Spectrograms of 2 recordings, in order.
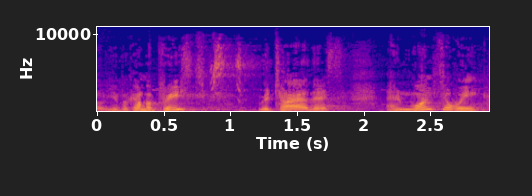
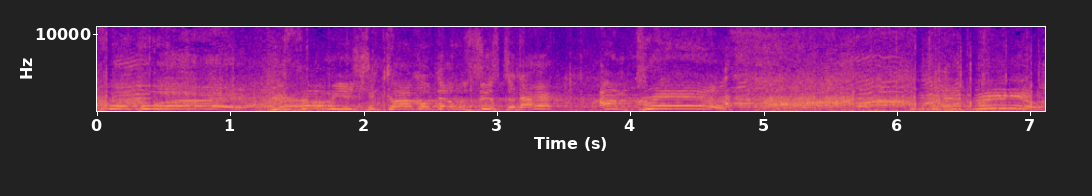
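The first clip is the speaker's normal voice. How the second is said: mock street voice; 9 semitones higher, slower than usual. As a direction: play a cocky hip guy, up high. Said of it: "gonna be elected and immediately go".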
